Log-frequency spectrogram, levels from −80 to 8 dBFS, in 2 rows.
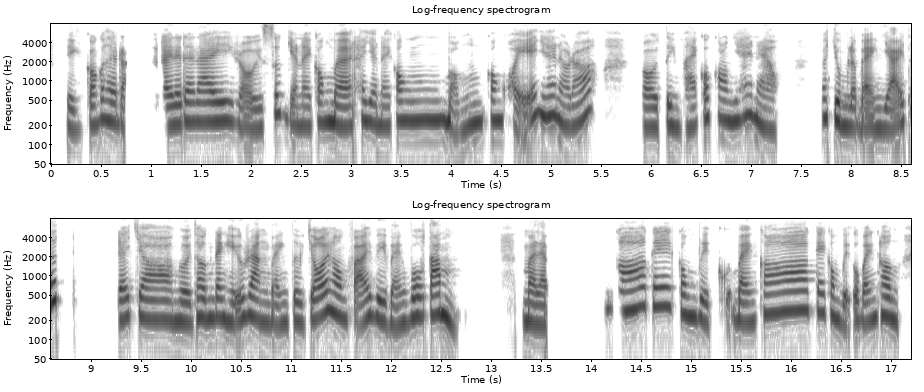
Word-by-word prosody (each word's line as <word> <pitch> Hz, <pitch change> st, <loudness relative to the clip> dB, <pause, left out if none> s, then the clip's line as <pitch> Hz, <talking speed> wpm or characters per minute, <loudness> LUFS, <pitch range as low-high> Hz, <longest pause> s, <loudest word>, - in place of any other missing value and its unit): thì 180 Hz, -3 st, -6 dB
con 205 Hz, +2 st, -1 dB
có 255 Hz, -, 0 dB
thể 235 Hz, -2 st, +2 dB
đặt 195 Hz, -3 st, -3 dB, 0.3 s
từ 200 Hz, -, -19 dB
đây, 195 Hz, +1 st, +1 dB
đây, 210 Hz, -, +2 dB
đây, 230 Hz, 0 st, 0 dB
đây", 230 Hz, 0 st, +2 dB
rồi 180 Hz, -1 st, -3 dB
sức 300 Hz, +11 st, -4 dB
"Dạo -, -, -4 dB
này 195 Hz, -1 st, -4 dB
con 225 Hz, +3 st, +1 dB
mệt" 200 Hz, -3 st, +3 dB
hay 240 Hz, -, -2 dB
"Dạo 225 Hz, -2 st, -1 dB
này 200 Hz, -1 st, -4 dB
con 240 Hz, +1 st, 0 dB
bận, 210 Hz, +1 st, 0 dB
con 245 Hz, -1 st, 0 dB
khỏe 245 Hz, -, -5 dB, 0.2 s
như 290 Hz, -, +4 dB
thế 290 Hz, -, +3 dB
nào 230 Hz, -7 st, -1 dB
đó", 250 Hz, -, -1 dB, 0.5 s
rồi 190 Hz, -1 st, 0 dB
"Tiền 190 Hz, +1 st, -3 dB
bạc 190 Hz, +1 st, -4 dB
của 265 Hz, -, 0 dB
con 250 Hz, -3 st, -1 dB
như 235 Hz, -, +1 dB
thế 295 Hz, -, +1 dB
nào." 195 Hz, -10 st, -1 dB, 0.4 s
Nói 260 Hz, -, 0 dB
chung 240 Hz, -5 st, +3 dB
là 190 Hz, -, 0 dB
bạn 185 Hz, 0 st, -2 dB
giải 185 Hz, -, +1 dB
thích 400 Hz, -, +4 dB, 0.6 s
để 210 Hz, +1 st, +1 dB
cho 210 Hz, -3 st, 0 dB
người 195 Hz, -1 st, +1 dB
thân 220 Hz, +2 st, +1 dB
đang 220 Hz, -1 st, +2 dB
hiểu 200 Hz, +2 st, 0 dB
rằng 220 Hz, -5 st, +2 dB
bạn 180 Hz, 0 st, -4 dB
từ 190 Hz, 0 st, -3 dB
chối 220 Hz, +8 st, +3 dB
hông 240 Hz, -6 st, +3 dB
phải 210 Hz, +2 st, +1 dB
vì 215 Hz, -4 st, +2 dB
bạn 180 Hz, 0 st, -3 dB
vô 225 Hz, +2 st, +3 dB
tâm, 240 Hz, -5 st, +5 dB, 0.7 s
mà 195 Hz, -2 st, +1 dB
là 170 Hz, -1 st, 0 dB, 0.7 s
có 295 Hz, +3 st, +4 dB
cái 330 Hz, 0 st, +1 dB
công 255 Hz, -7 st, +1 dB
việc 200 Hz, -5 st, -1 dB
của -, -, -9 dB
bạn 190 Hz, -2 st, 0 dB
có 275 Hz, +4 st, +3 dB
cái 270 Hz, -, 0 dB
công 235 Hz, -5 st, -1 dB
việc -, -, -2 dB
của -, -, 0 dB
bản 190 Hz, +3 st, -1 dB
thân 230 Hz, -3 st, +2 dB
225 Hz, 250 wpm, -21 LUFS, 195-245 Hz, 0.7 s, tâm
